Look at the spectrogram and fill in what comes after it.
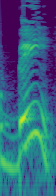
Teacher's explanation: então bem eu estou lidando com ditongo decrescente nasal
